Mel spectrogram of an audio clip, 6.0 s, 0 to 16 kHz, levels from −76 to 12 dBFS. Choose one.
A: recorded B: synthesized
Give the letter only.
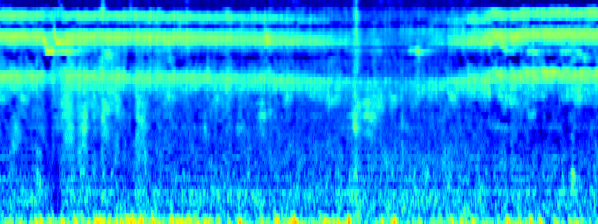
B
